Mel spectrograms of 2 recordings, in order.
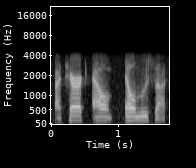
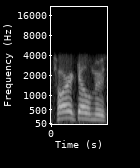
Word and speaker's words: Tarek El Moussa: A very special guest star, Tarek El Moussa. I pronounced it right? Yes, I did. You said it right. Tarek El Moussa.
